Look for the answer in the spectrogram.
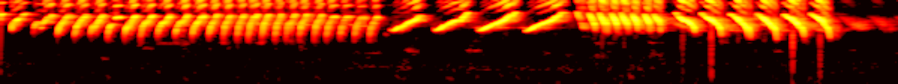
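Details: Canary tutor song in long-roll style: a long, fast run of sharp downward notes for over two seconds, then rising whistled slurs, a dense rattle, and quick falling sweeps before tapering off.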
